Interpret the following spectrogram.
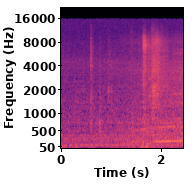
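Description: Quiet movement with a click about halfway in, then a short rustle and a small louvred electric fan switching on near the end, starting a steady hum.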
